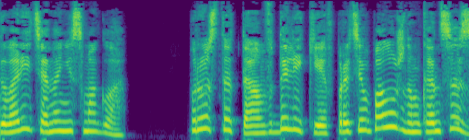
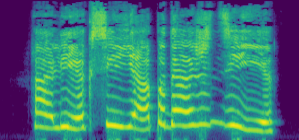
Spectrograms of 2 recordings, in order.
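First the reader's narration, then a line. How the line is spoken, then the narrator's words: Squealed. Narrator (Russian): Взвизгнула толстушка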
